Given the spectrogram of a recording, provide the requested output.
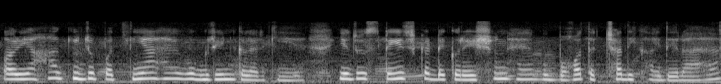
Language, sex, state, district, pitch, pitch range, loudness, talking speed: Hindi, female, Bihar, West Champaran, 235 Hz, 215-260 Hz, -14 LUFS, 200 wpm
